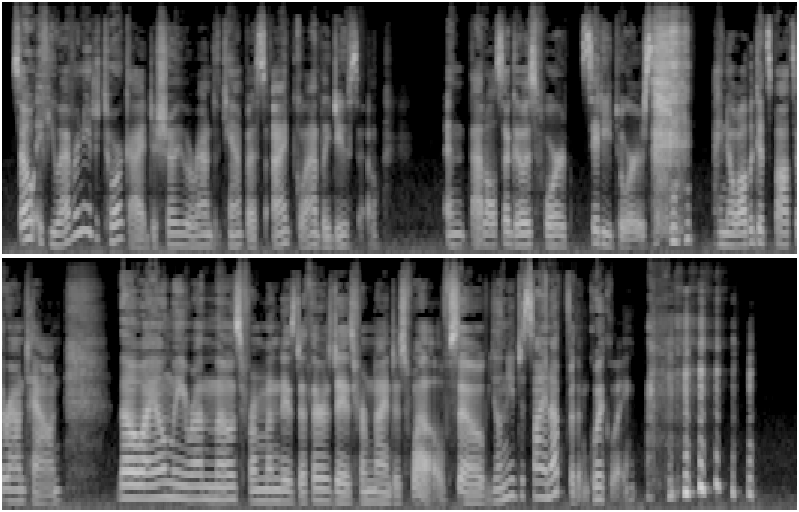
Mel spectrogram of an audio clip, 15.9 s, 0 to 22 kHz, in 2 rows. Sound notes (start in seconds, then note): 8.3 joking tone; 14.4 light chuckle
